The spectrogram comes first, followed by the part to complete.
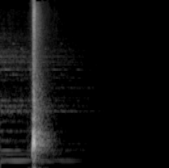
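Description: The last of the outro music fades out, and about half a second in a single sharp click-pop sound effect sounds, the click of the animated subscribe button.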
